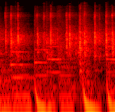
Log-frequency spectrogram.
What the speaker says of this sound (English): this typing test is not gonna be good, but we're gonna attempt it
